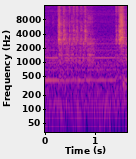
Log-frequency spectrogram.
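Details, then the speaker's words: WFly X9S transmitter with an analog (normal) servo while servo type is set to digital; steady mid-pitched electric buzz, servo cannot find center; fixed by setting servo type back to normal. "Okay, that's what it does when you run a normal servo with a digital transmitter. You can hear it buzzing, and there's no way,"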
